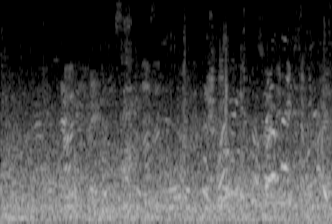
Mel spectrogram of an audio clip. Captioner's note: crowd chatting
